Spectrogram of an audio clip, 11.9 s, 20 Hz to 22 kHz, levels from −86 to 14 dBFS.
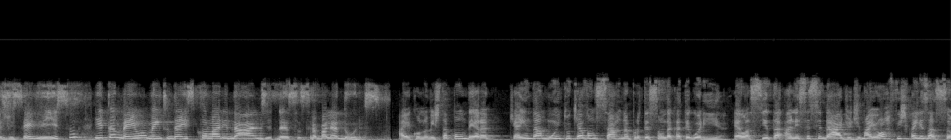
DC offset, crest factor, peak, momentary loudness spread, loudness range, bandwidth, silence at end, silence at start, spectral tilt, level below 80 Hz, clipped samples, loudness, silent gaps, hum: under 0.1%; 10 dB; -6 dBFS; 4 LU; 1 LU; 10.5 kHz; 0 s; 0 s; -4 dB/octave; -38 dBFS; under 0.1%; -17 LUFS; none; none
